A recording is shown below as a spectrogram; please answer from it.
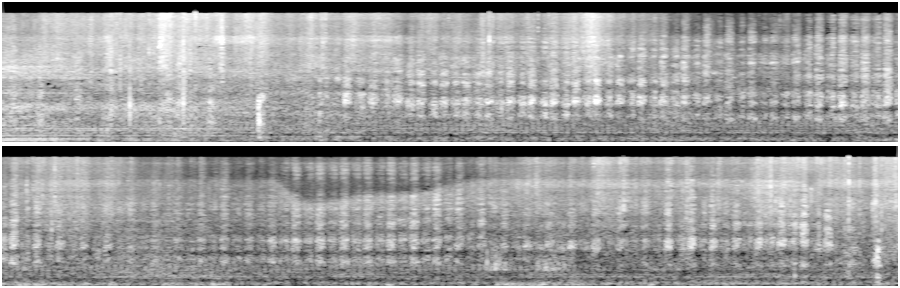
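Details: Beagle on a morning walk, panting quickly and steadily, about two breaths a second, as soft breathy bursts over faint outdoor background hiss.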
